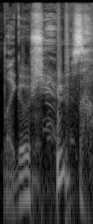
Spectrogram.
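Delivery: amused disbelief with a laugh; incredulous. Real, not acted. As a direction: ask it as if you can't believe it.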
